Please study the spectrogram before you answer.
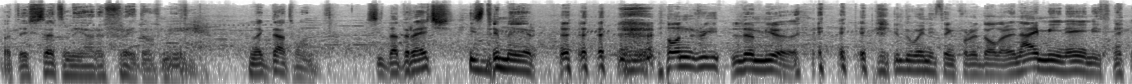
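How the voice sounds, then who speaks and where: A man's voice: on the low side, a little slow, background noise. A man playing a pompous, sardonic crime boss with an Italian accent in a game drama. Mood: contemptuous, amused. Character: haughty, sneering Italian male crime boss. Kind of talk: dramatic video game acting.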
